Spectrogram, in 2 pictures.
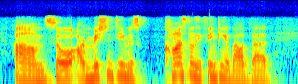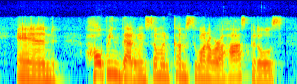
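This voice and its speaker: Here is a man with an unremarkable speaking voice and a fairly high pitch. He moves at a moderate pace with ordinary pitch variation. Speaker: hospital chaplain and mission team member. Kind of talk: casual interview answer, talking about his work. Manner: thoughtful, conversational, with filler words.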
